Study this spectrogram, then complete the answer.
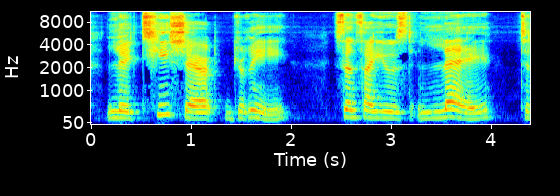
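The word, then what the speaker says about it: gris: pronounced the same way the masculine form is pronounced gri with a silent s and the feminine form is pronounced griez with a pronounced s and the plural is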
